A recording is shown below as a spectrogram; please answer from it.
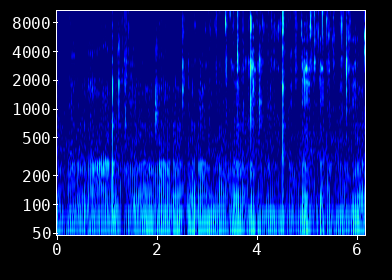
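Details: Black cat snacking on beef treats, with a low, regular purr rising and falling in even pulses and bursts of quick chewing clicks that grow busier toward the end.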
